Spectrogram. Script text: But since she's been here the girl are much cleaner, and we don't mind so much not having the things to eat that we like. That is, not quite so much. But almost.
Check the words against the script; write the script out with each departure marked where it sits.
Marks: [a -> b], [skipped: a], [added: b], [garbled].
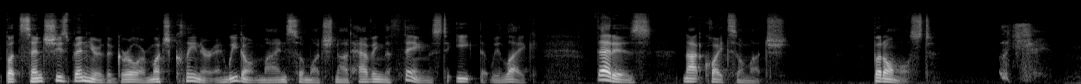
But since she's been here the girl are much cleaner, and we don't mind so much not having the things to eat that we like. That is, not quite so much. But almost.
